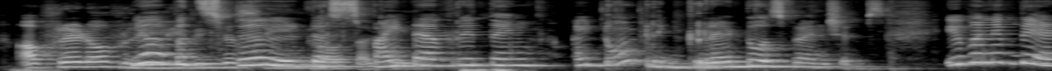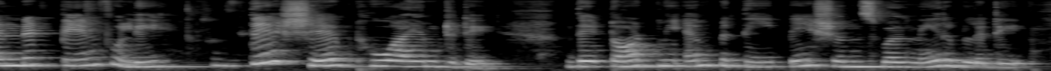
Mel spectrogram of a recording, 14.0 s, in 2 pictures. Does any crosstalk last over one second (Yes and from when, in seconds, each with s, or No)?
Yes, from 0.9 s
